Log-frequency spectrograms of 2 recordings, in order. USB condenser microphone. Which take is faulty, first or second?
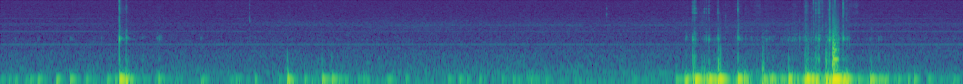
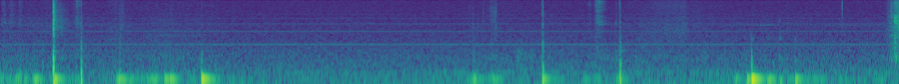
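first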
